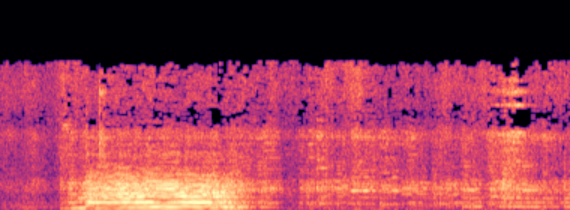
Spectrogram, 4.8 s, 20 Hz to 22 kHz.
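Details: Cow on a farm near Kičevo, Lisičani, filmed 9 August 2017, gives a loud drawn-out moo of about one and a half seconds, rich in stacked harmonics and ending abruptly, then softer lowing and barn background.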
